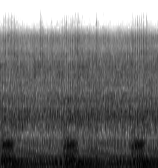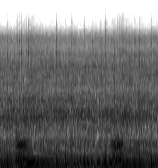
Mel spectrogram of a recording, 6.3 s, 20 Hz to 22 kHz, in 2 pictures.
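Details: Two-stroke motorized bike engine in its warm-up phase after a cold choke start: uneven, blubbery note that misses and doubles up, four-stroking from rich running; common and expected for the first 5–10 minutes.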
